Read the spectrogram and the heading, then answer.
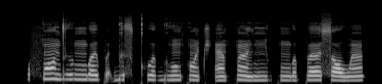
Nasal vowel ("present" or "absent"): present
